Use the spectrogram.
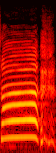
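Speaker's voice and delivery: high mock scream, short and sharp; a quick high shriek of fright; imitated scream. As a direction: act out the wife's startled scream. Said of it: "So the first scream is".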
